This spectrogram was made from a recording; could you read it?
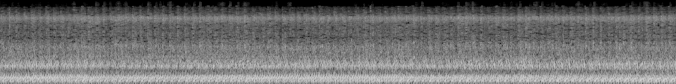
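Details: ZMZ 511 V8 engine, first start after a major overhaul (capital rebuild): an even, steady idle with a smooth regular beat and no knocks or misses. It runs cleanly.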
